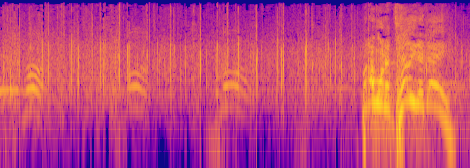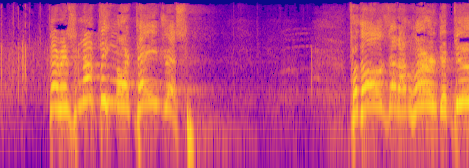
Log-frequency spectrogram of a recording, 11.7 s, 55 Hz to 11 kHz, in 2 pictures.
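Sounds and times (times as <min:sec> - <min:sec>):
crowd clapping: 0:00.0 - 0:07.6
speech: 0:04.7 - 0:05.8, 0:06.5 - 0:08.4, 0:10.3 - 0:11.7.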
